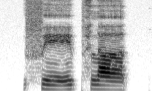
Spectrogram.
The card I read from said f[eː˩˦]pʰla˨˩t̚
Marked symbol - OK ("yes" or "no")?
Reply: yes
